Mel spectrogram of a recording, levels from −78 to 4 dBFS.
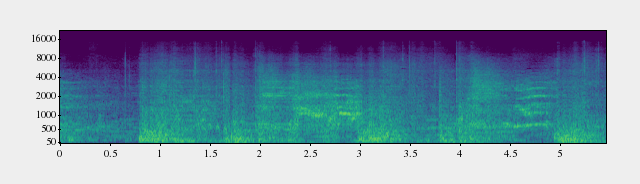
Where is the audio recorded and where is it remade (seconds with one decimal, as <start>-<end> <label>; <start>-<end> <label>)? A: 0.0-5.5 remade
